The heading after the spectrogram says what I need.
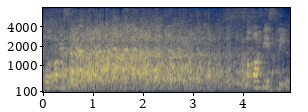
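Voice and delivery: cracking up at his own joke; laughing. Real, not acted. Telling the audience about his daughter, laughing.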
